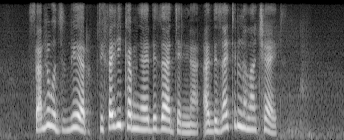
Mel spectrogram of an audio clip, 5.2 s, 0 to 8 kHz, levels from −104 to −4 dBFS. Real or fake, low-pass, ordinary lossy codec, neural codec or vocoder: fake; 7.2 kHz; none; codec, 16 kHz, 0.8 kbps, ZipCodec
